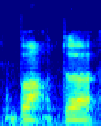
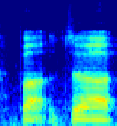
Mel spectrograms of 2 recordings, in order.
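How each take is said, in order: Both takes have the same delivery.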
